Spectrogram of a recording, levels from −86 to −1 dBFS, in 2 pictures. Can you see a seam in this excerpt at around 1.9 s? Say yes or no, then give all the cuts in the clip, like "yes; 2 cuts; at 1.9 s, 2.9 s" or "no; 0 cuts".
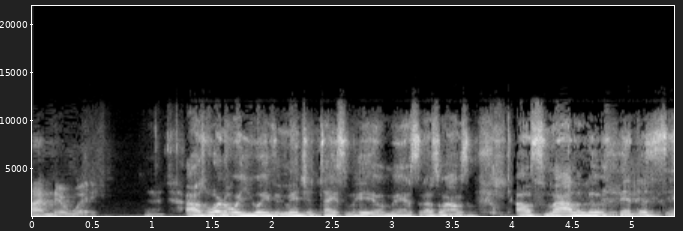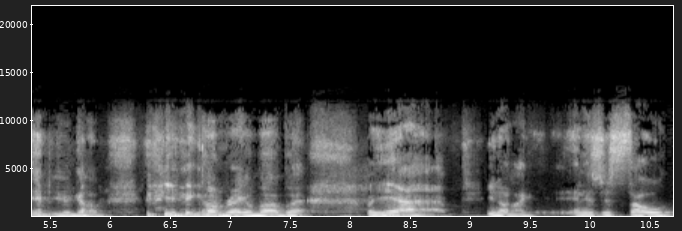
no; 1 cut; at 9.3 s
